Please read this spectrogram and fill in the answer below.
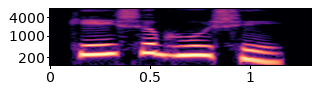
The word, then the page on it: ಕಸಿಬಿಸಿ: Kannada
